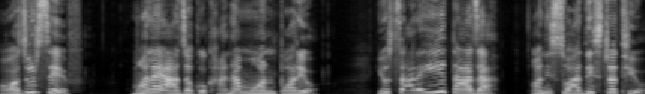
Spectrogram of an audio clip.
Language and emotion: Nepali, happy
